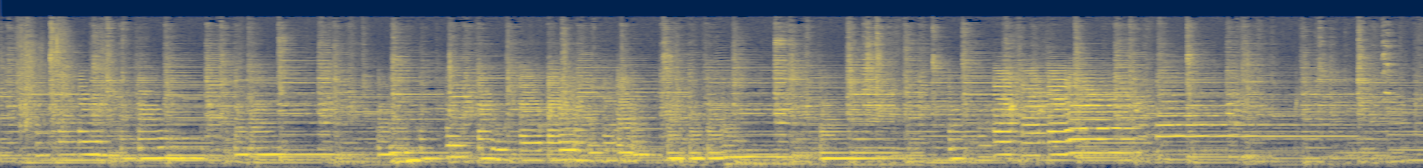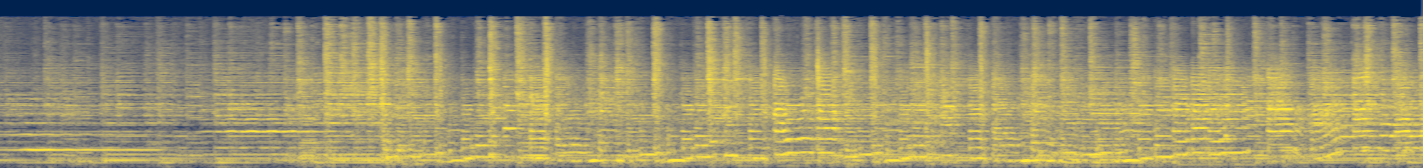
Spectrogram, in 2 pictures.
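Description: Electric guitar solo played live over a strummed acoustic guitar, with no singing; the playing gets louder and busier about two-thirds of the way in.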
